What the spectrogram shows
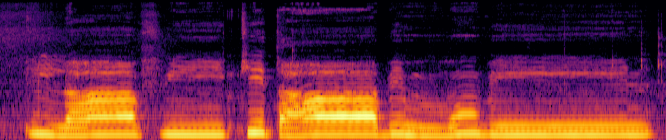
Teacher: کاف نے چھوٹی زیر کے ساتھ اور تا لمبی آواز سے بولا جائے گا، فتح شبائی ہے اس میں۔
